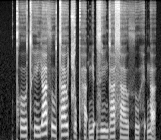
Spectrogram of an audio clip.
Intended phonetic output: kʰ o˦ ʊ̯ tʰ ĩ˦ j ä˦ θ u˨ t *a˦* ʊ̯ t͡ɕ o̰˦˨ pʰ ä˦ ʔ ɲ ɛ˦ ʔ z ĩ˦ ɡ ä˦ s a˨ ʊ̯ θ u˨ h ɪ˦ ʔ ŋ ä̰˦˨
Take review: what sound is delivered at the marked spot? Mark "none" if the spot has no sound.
a˦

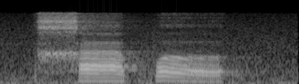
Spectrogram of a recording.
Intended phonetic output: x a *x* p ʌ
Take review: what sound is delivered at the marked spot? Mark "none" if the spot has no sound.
none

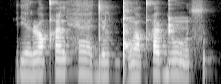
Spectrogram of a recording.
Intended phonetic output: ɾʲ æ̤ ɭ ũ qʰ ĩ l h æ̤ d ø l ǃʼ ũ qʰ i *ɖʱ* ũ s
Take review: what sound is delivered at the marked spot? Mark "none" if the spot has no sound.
ɖ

